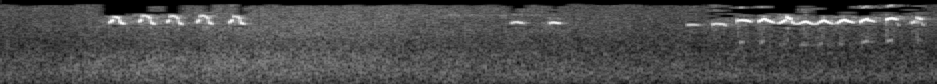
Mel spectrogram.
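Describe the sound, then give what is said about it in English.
Black-footed albatross calls, from birds flying by the thousands near the edge of the continental shelf, a couple of dozen miles off the Pacific coast: two bursts of rapid, high, squeaky chirps, one early and a longer one near the end, over a steady rushing background noise. No one speaks. “These graceful giants are black-footed albatrosses, flying by the thousands near the edge of the continental shelf.”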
